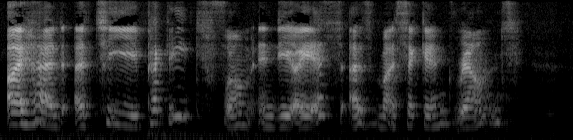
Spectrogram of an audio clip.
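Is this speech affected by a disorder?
Yes: cerebral palsy; wheelchair user.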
